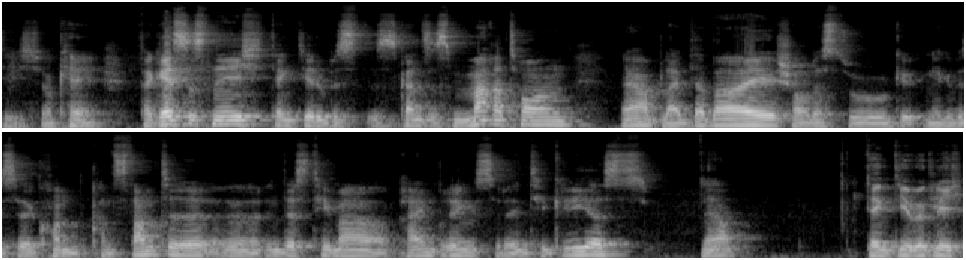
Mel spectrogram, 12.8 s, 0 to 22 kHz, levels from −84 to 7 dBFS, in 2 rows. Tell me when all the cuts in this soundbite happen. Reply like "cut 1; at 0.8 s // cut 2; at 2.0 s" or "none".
cut 1; at 4.6 s // cut 2; at 9.1 s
